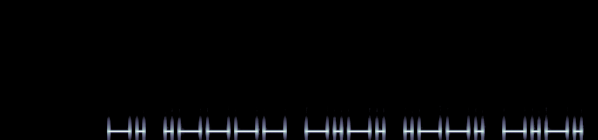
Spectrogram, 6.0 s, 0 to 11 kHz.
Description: Morse code, heard as a keyed tone, about 17 wpm, 700 Hz. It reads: N1CPC
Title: USA Call Signs 17wpm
